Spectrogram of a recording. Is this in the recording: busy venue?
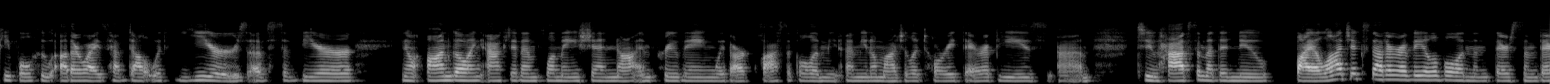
no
